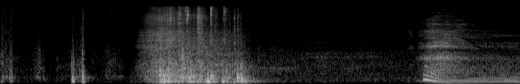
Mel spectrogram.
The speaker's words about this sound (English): Hey, is it getting a little warm in here? Let me open a window.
